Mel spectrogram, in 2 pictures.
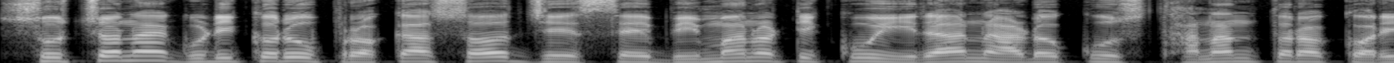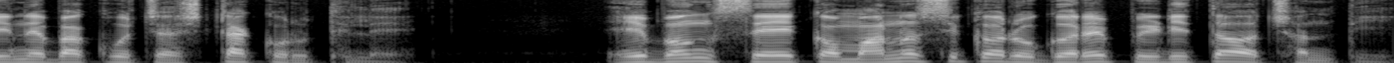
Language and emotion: Odia, neutral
